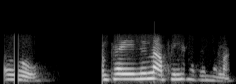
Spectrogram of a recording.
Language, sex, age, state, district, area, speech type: Bodo, female, 45-60, Assam, Kokrajhar, urban, conversation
